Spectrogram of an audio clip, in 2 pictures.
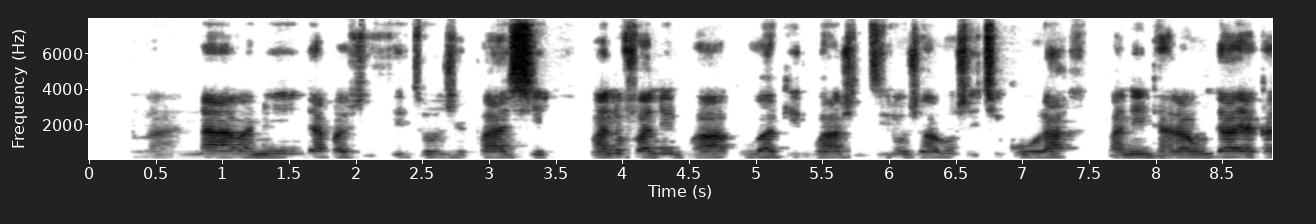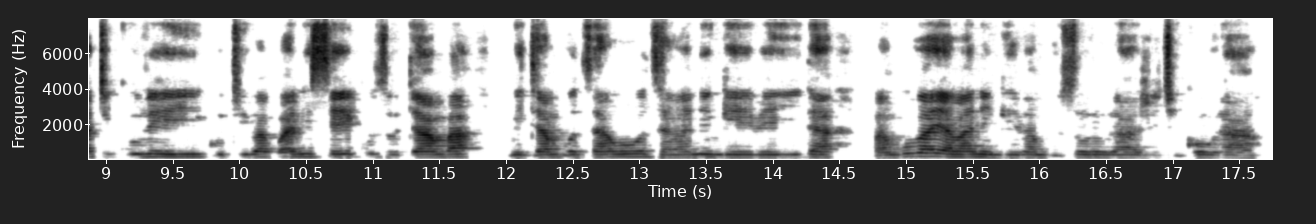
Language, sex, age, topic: Ndau, female, 25-35, education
